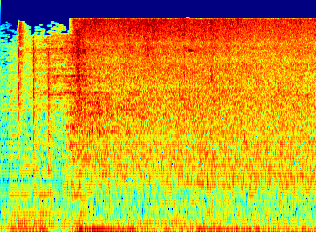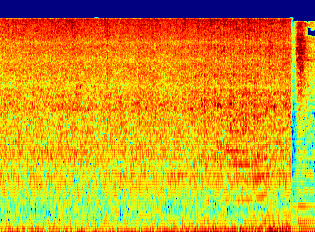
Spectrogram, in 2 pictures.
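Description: Street traffic noise with a vehicle engine running in a low steady rumble, taking over after background music cuts off within the first second; a short rising tone sounds near the end.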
